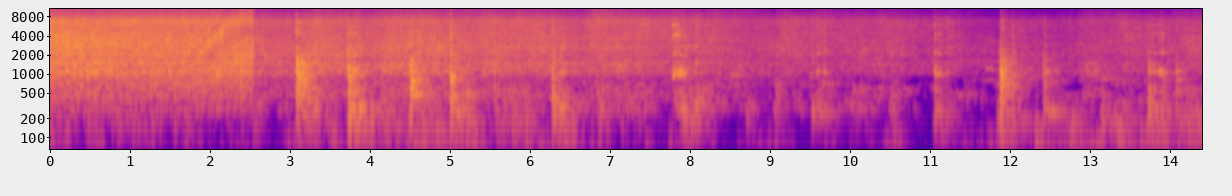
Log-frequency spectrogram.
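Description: Freshly added chopped green tomatoes sizzling in hot oil in a metal kadhai: loud at first, dropping off sharply after about two and a half seconds, then a fading sizzle. A steel ladle scrapes and knocks against the pan as the tomatoes are stirred.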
